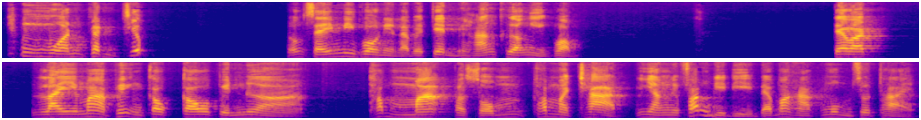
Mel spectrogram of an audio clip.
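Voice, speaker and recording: Isan monk guy telling jokey stories in a sermon, kinda high voice. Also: normal speed, sharp tone. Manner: folksy, joking storyteller. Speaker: Buddhist monk. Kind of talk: informal sermon at a merit-making ceremony.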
